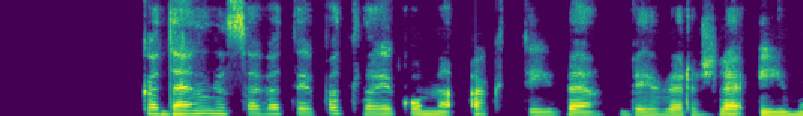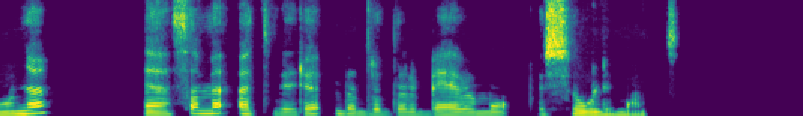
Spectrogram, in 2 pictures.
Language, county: Lithuanian, Marijampolė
